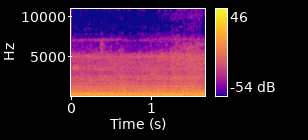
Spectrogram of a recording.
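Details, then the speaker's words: Hotpoint WM74 washing machine dated February 2000, drum turning at gentle speed: a steady rumble with a wavering mid-pitched drone as the worn drum bearings creak. The owner thinks the motor may also need work. "let's have a listen on a gentle gentle speed the bearings creak a bit"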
